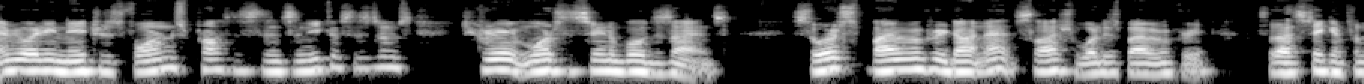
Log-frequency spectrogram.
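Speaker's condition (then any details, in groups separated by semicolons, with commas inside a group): Spastic cerebral palsy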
